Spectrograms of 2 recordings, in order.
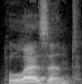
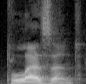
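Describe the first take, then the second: No difference in how they are said.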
